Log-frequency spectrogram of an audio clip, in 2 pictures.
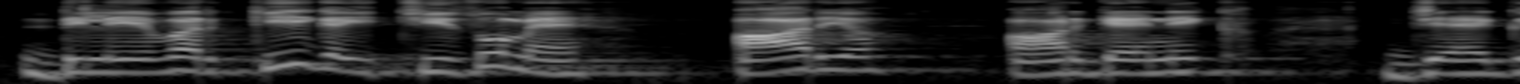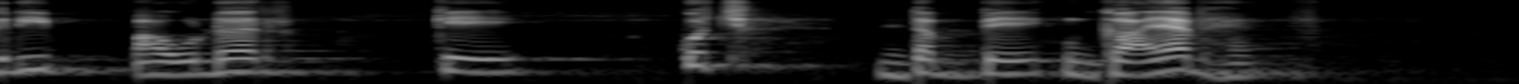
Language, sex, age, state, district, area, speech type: Hindi, male, 18-30, Madhya Pradesh, Jabalpur, rural, read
